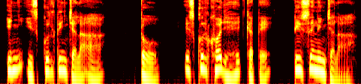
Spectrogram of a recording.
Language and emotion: Santali, neutral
